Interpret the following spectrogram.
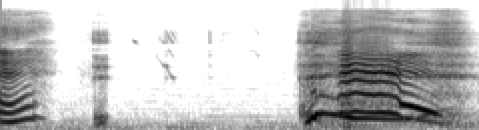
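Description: A woman's voice: a short questioning "Hein?" at the start, then after a pause a loud, high-pitched anguished cry about one and a half seconds in, falling in pitch.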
